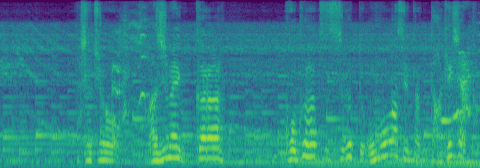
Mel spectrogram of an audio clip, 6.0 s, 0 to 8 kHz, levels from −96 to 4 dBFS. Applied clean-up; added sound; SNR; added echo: none; Bird vocalization, bird call, bird song + Guitar; 10 dB; none.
